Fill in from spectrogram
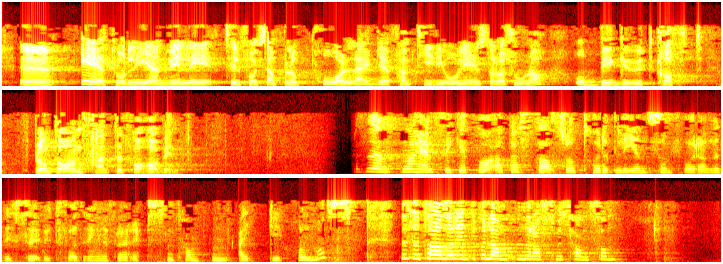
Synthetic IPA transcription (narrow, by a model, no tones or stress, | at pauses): ɛt̪ʰɔʁd̪əliːənʋɪlːɪt̪ʰɪlfɔɾɛksɛmpəlɔpʰoːlɛɡːəfɾɛmt̪ʰiːd̪ɪəʊljəɪnst̪ɑlɑʃuːnəɾɔbʏɡːəʉːt̪kʰɾɑft̪ | b̥lɑnt̪ɑːnt̪hɛnt̪ət̪fʁɑ̰hɑ̰ːʋɪ̰n | pʰɾɛsɪd̪ɛnt̪n̩æɾheːlt̪sɪkːəɾpʰɔʔɑ̰t̪̚d̪ɛæɾst̪ɑːt̪sɾoːd̪̚t̪ʰɔɾd̪liːənsɔmfoːɾʔɑ̰lːəd̪ɪsːəʔʉːt̪fɔɾd̪ɾɪŋənəfɾɑɾɛpɾɛ̥sn̩t̪ʰɑnt̪n̩æɪkəhɔlmɔsd̪ɛsət̪ʰɑːləɾɪnt̪əɾpəlɑnt̪n̩ɾɑsmʉshɑnsɔn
